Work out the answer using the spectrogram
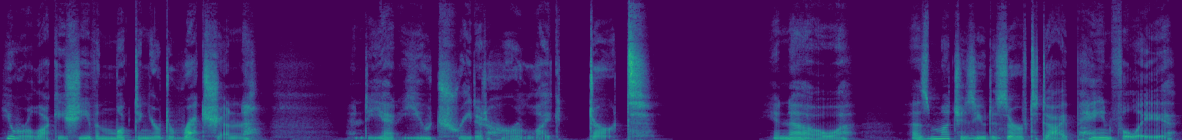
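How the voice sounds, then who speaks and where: A woman playing an obsessive, lovesick female vigilante killer in an intimate audio roleplay, with a whispery, gravelly voice and a slow, taunting manner. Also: fairly low pitch, big pitch swings, a bit bright, full character voice. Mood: bitter, vengeful.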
